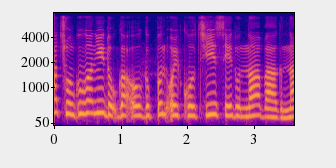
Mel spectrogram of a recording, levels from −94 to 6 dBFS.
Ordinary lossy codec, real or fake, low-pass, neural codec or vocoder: none; real; 7.2 kHz; none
